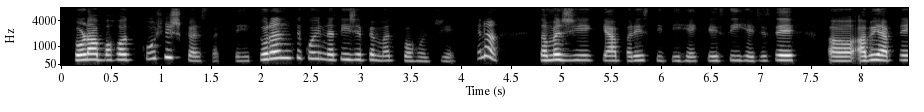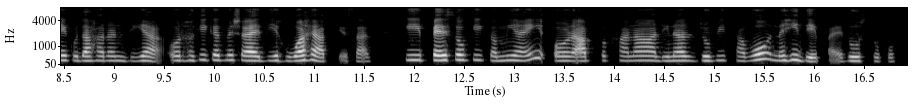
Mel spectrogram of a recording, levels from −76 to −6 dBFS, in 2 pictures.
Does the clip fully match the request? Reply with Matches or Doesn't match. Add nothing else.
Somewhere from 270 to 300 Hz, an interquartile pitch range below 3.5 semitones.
Doesn't match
